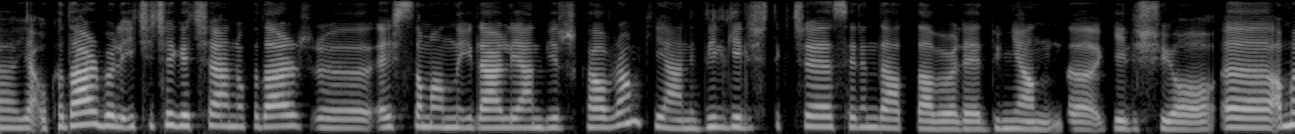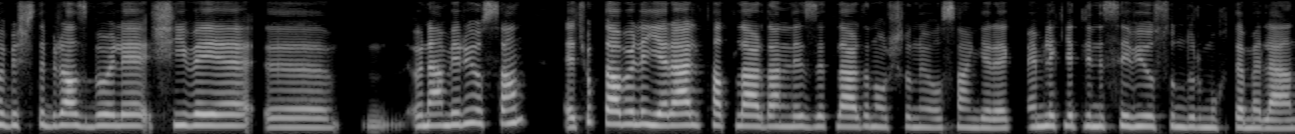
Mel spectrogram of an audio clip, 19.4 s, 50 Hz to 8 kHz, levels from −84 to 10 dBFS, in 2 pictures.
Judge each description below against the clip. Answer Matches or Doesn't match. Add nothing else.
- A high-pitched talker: Matches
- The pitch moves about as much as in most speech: Matches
